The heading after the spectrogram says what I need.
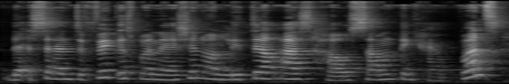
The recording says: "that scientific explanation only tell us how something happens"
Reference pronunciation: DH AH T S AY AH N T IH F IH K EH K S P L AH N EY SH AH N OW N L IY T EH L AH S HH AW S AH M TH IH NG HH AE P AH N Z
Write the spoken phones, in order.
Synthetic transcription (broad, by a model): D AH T S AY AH N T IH F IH K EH K S P L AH N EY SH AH N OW N L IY T EH L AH S HH AW S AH M T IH NG HH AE P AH N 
